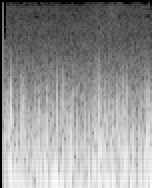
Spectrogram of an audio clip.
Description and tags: wind windy storm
